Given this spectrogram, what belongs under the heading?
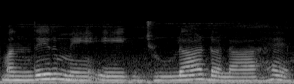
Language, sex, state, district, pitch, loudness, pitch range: Hindi, female, Uttar Pradesh, Varanasi, 95 Hz, -25 LUFS, 90-100 Hz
